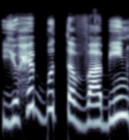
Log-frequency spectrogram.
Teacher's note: پہلے آپ یحب کہہ کر با پر آواز روکتے ہیں، یعنی ویلکرو سے چپکتے ہیں، پھر بو کی حرکت کے ساتھ اسے چھوڑتے ہیں، پھر ات کہہ کر تا پر آواز روکتے ہیں اور تا کی حرکت کے ساتھ اسے آگے بڑھاتے ہیں۔ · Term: تشدید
